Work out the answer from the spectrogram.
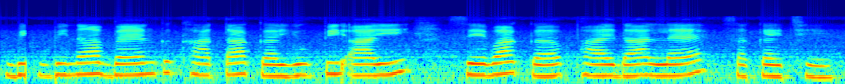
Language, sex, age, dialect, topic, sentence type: Maithili, female, 18-24, Angika, banking, question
